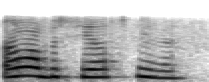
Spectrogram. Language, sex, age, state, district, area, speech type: Kashmiri, female, 18-30, Jammu and Kashmir, Bandipora, rural, conversation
